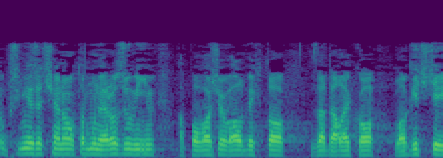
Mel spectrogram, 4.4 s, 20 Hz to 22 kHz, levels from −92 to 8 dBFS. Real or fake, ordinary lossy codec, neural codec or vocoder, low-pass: fake; none; vocoder, 22.05 kHz, 80 mel bands, Vocos; 7.2 kHz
